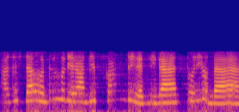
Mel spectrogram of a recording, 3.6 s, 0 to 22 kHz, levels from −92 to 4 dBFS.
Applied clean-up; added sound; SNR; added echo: neural separator model SepFormer WHAMR!.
